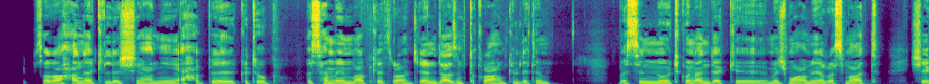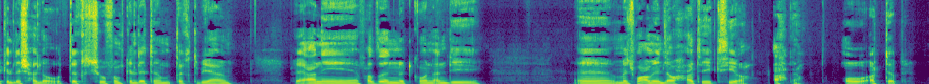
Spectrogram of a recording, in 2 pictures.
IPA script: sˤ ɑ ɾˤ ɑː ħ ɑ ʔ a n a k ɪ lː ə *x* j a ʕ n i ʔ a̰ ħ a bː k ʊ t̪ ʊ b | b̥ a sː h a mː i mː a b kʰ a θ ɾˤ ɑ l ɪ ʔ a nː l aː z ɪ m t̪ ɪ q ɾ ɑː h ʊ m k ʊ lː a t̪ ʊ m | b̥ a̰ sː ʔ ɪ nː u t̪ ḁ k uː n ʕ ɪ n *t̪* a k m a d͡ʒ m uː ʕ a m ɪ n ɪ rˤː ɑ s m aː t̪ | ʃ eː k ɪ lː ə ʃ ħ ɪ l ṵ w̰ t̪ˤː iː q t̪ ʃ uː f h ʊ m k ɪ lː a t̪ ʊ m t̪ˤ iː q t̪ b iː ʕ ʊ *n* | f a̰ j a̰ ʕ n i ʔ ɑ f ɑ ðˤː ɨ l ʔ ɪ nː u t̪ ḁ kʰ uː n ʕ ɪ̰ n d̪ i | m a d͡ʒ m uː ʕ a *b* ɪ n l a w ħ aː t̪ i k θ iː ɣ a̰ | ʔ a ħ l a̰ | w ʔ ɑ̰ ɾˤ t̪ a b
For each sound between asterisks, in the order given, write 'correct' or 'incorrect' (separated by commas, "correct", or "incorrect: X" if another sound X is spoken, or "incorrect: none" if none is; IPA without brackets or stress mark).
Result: incorrect: ʃ, incorrect: d̪, incorrect: m, incorrect: m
